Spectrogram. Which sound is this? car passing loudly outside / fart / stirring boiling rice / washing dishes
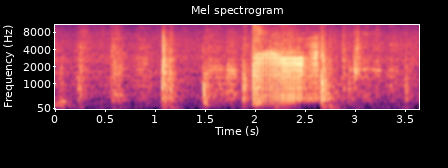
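fart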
